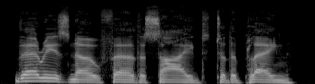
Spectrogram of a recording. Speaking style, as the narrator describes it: said he

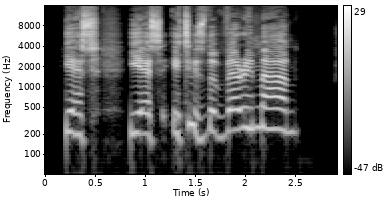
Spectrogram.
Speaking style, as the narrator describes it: she cried

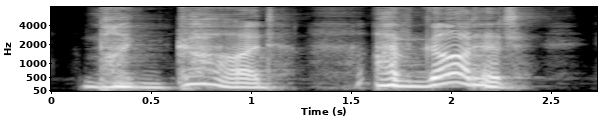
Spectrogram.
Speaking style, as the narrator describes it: he cried

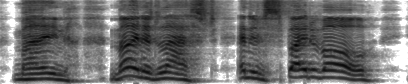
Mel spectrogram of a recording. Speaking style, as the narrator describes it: cried exultantly, theatrically, truly heroic

